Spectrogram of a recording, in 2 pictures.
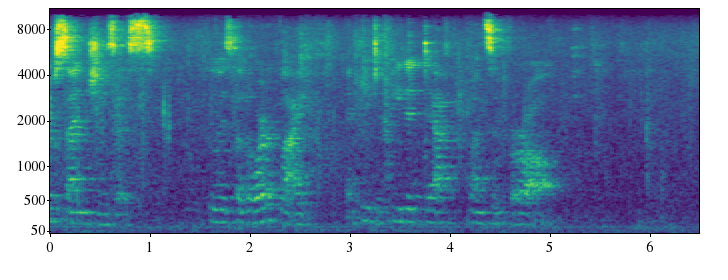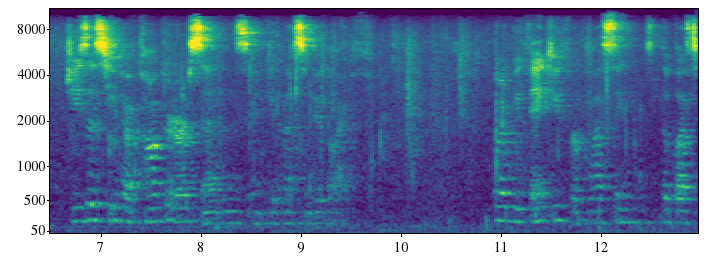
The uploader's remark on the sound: LJCC full Easter Service.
